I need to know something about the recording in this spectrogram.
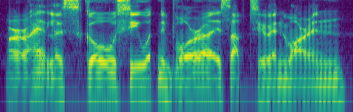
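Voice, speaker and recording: A man's voice: sits low, moderate pace, soft background music. A man doing casual, slangy gameplay reaction commentary as a streamer. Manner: slangy, informal.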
